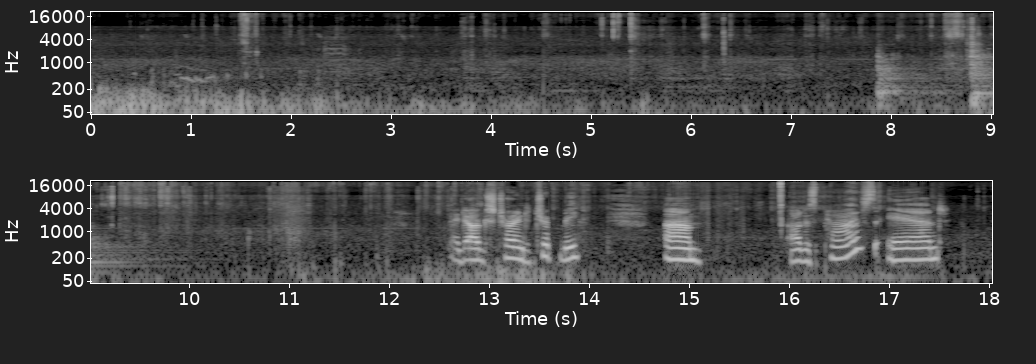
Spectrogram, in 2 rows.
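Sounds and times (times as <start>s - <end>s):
rustling of vines: 1.0s - 12.9s.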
